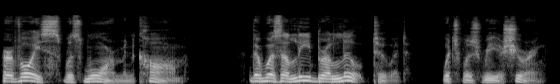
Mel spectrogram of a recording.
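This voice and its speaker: A man's voice: medium pitch, big pitch swings, a little slow, breathy edge, no echo. A man reading a thriller audiobook as scripted narration, close on a studio microphone. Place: dry studio.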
